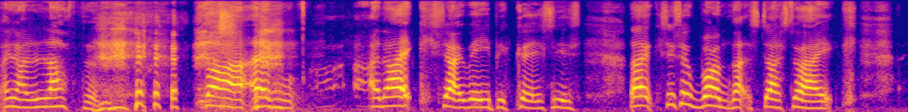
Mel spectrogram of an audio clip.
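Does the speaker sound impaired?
Yes: Down syndrome; Down syndrome from birth, early prognosis of possibly never walking, talking or living independently.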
